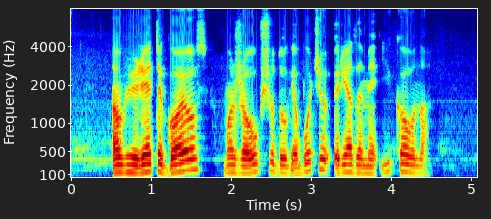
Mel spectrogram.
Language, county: Lithuanian, Kaunas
